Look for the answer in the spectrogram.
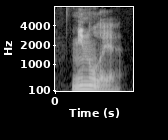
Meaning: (noun) past; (adjective) nominative/accusative neuter singular of міну́лы (minúly)
- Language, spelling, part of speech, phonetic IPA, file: Belarusian, мінулае, noun / adjective, [mʲiˈnuɫaje], Be-мінулае.ogg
